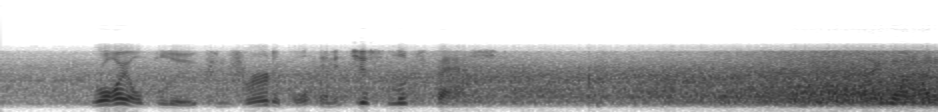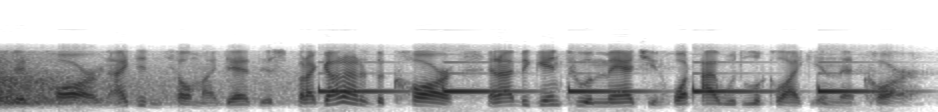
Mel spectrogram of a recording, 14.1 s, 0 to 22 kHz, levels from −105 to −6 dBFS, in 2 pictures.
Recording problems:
phone-call audio; nothing above 3.5 kHz
traffic noise; very loud; throughout; 1 dB above the speech

